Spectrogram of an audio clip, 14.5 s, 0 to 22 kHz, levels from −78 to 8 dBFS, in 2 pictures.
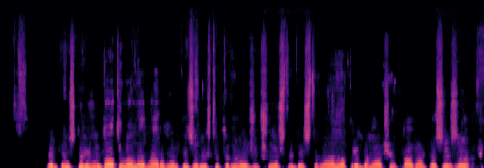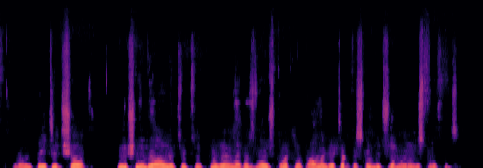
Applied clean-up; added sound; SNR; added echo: neural mask model Resemble Enhance denoiser.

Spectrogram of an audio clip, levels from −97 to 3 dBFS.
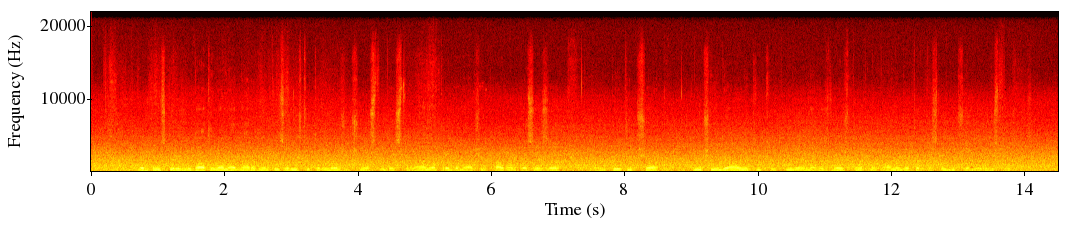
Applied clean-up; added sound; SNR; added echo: none; Waves, surf; 0 dB; none.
